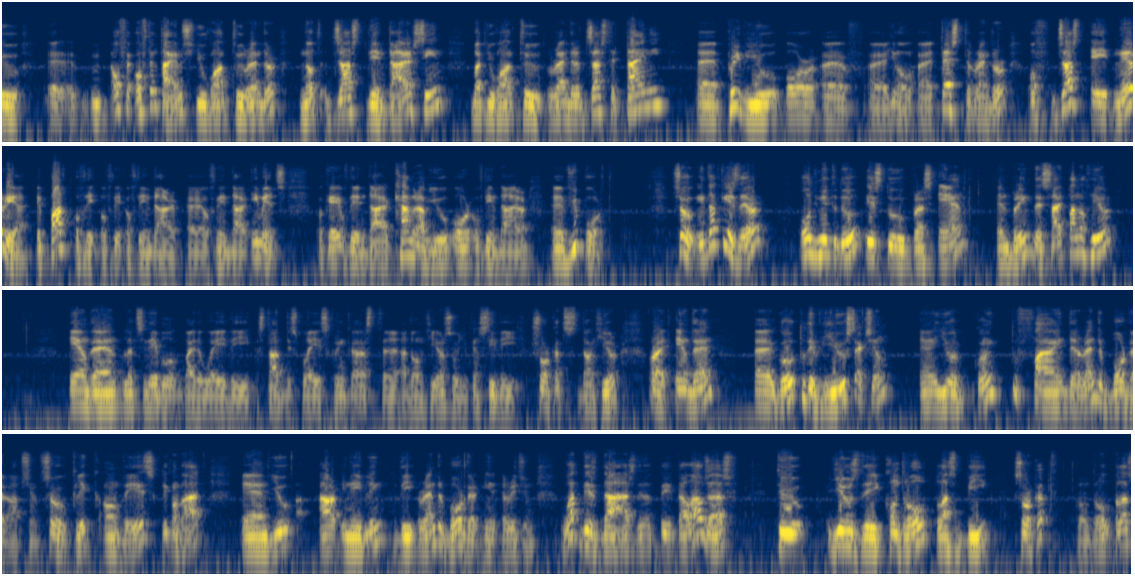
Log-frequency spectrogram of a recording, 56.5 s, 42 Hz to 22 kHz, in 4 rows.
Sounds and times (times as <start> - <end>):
Speech: 0.0 - 21.8, 22.5 - 28.2, 29.1 - 56.5.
